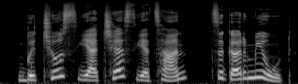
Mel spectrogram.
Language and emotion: Kashmiri, neutral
